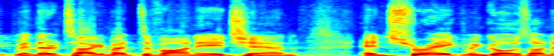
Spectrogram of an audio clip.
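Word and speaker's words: Achane: came in the league, everyone thought it was Achain and then he came out and told everyone that it was actually pronounced Achan."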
